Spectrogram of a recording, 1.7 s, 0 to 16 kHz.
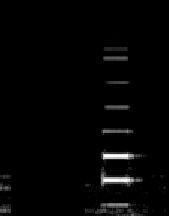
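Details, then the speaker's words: IBM 5150 PC during refurb, powered up with no keyboard plugged in: a single short, high PC-speaker beep at power-on, with POST errors 2055, 2011 (possibly bad memory chip) and 301 (probably keyboard error) shown; drive spins up. "still don't have a keyboard plugged in not sure if it's supposed to sound like that but 2055 2011 301 I think 301's the keyboard error"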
